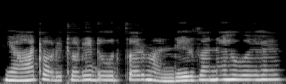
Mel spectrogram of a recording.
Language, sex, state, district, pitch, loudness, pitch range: Hindi, female, Madhya Pradesh, Dhar, 210 Hz, -14 LUFS, 195-215 Hz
